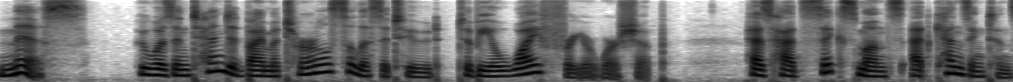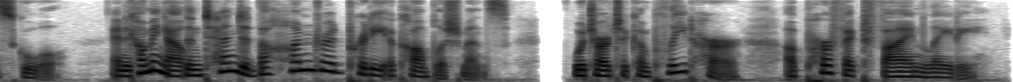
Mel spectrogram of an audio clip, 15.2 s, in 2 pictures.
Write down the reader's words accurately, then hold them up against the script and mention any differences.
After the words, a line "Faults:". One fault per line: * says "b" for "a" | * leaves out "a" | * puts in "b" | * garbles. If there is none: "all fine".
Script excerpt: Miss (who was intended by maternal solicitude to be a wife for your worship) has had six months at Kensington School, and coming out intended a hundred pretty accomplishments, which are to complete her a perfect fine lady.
Miss (who was intended by maternal solicitude to be a wife for your worship) has had six months at Kensington School, and coming out intended a hundred pretty accomplishments, which are to complete her a perfect fine lady.
Faults:
all fine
